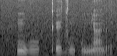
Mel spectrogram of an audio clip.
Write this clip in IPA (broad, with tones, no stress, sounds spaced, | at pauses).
ũ˦˨ w o˦ | kʼ ɛ˦ d o˦ ŋ k͡p ʊ˨ ɲ ã˦ r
